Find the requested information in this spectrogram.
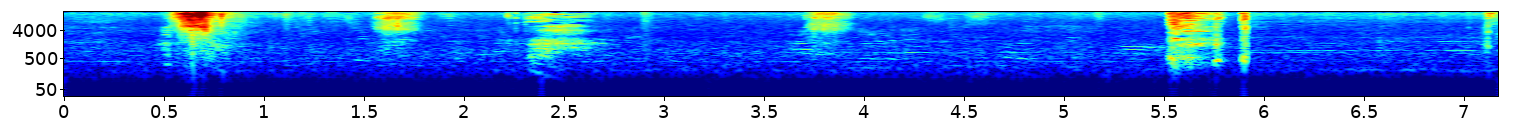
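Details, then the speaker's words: Simulated, fake sneezes from a prank: several sharp, explosive sneeze-like bursts in irregular succession, with faint talk and room noise between. Sneezing. "hey guys this week's video is the sneezing prank and it's when we get a spray bottle and pretend we sneeze on people"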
